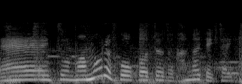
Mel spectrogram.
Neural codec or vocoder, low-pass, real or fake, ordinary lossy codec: codec, 16 kHz in and 24 kHz out, 1 kbps, XY-Tokenizer; 7.2 kHz; fake; none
